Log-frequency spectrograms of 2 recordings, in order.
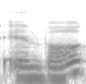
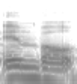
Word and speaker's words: Imbolc: um today is actually the official day of inbulk that um you know yesterday was technically like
